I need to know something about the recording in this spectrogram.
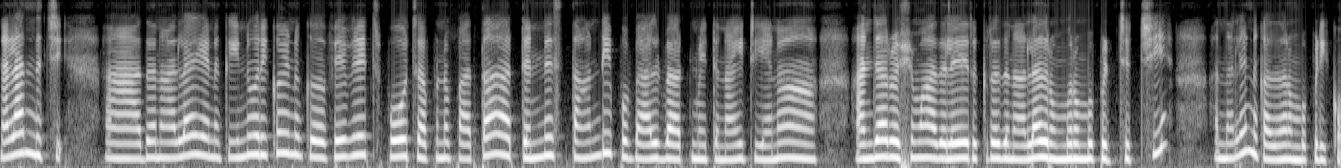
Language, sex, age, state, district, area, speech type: Tamil, female, 18-30, Tamil Nadu, Ariyalur, rural, spontaneous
